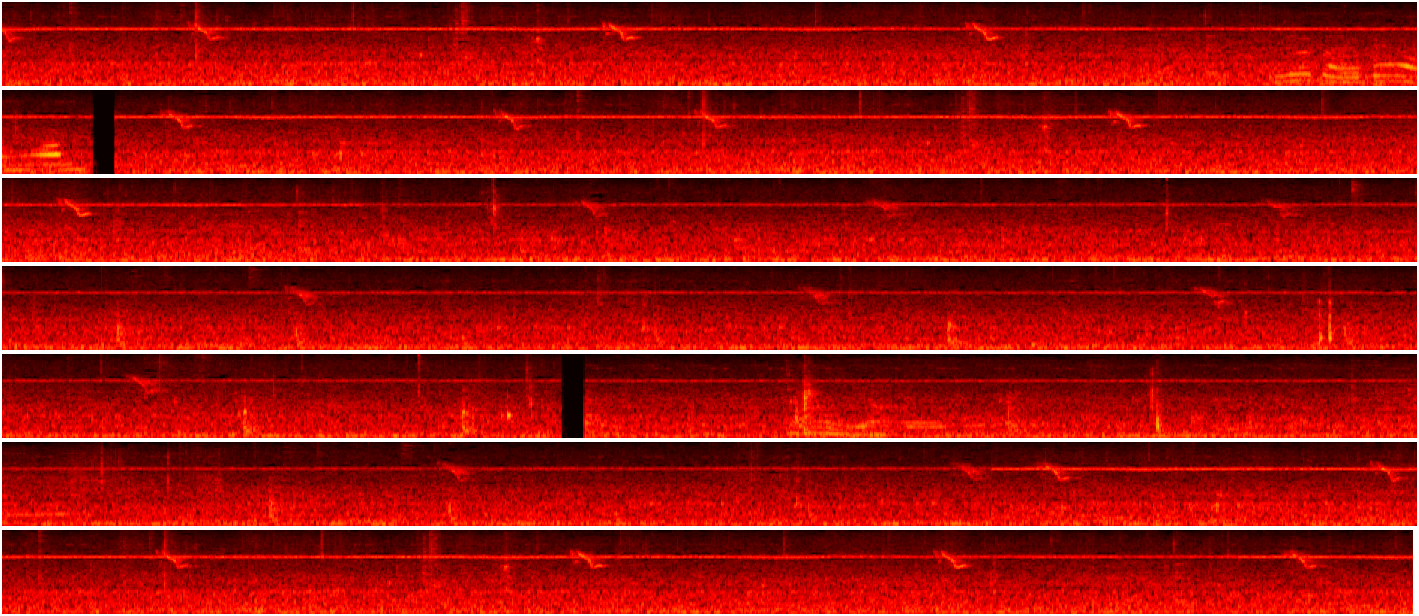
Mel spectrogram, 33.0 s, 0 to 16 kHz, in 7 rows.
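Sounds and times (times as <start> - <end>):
high-pitched insect drone: 0.0 - 20.3, 20.9 - 33.0
bird chirping: 1.5 - 3.5, 4.2 - 5.5, 6.3 - 7.3, 8.0 - 9.9, 18.0 - 18.4, 19.2 - 19.6, 26.8 - 30.5, 31.3 - 31.7, 32.5 - 33.0.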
